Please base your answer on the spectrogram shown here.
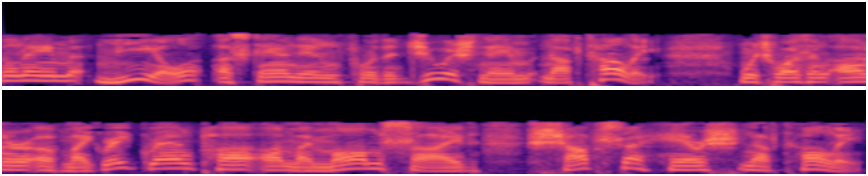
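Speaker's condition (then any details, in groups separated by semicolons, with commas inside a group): Cleft palate with lisp, cleft lip and palate, mild; infant operations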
